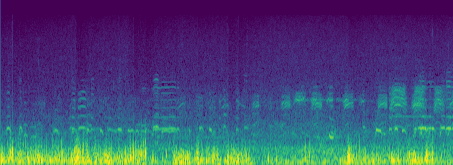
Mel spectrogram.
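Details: Migrating trumpeter swans, Missouri: a dense chorus of nasal honks, joined in the second half by a run of higher, shorter repeated honking notes, over strong low background rumble.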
